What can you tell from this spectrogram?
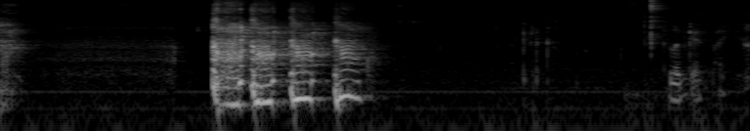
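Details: Repeated adult coughing during a grocery-haul vlog, with lots of coughing throughout: a quick run of four or five loud, voiced, throat-clearing coughs, with quiet room noise before and after.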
